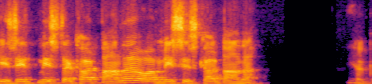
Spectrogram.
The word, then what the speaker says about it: Kalpana: Kalpana? Yeah, it's Kalpana, Professor, it's not Kalpana, it's in Indian Hindi language, it's Kalpana.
